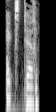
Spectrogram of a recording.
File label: "extern", German; adjectives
